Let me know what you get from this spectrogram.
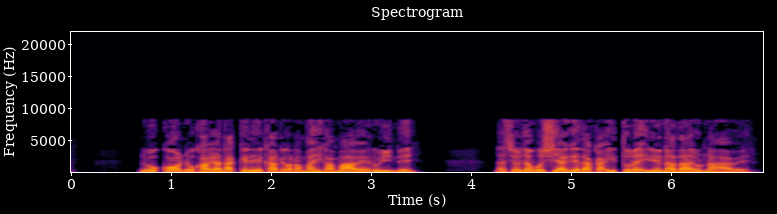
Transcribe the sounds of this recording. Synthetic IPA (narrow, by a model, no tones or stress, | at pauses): neokɔneokaɣeanakeɾekaneɣɔnamahiɣamawɛɾoine | nʔaɕjɔɲamoɕiaɣeðakaitoɾɛiɾenaðajonaːwɛ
